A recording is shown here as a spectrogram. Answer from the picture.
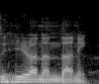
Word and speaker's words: Hiranandani: How do you pronounce it? Hola, amigos. So my last name goes Hiranandani. Hiranandani.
